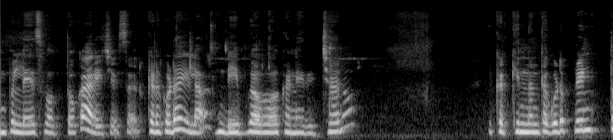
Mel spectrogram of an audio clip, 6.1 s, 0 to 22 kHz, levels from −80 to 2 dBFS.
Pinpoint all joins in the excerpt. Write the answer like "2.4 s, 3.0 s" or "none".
1.4 s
